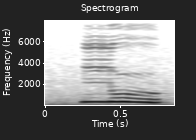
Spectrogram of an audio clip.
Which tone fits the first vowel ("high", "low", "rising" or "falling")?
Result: falling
